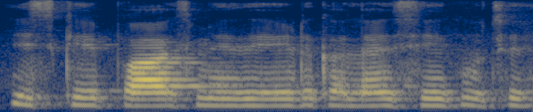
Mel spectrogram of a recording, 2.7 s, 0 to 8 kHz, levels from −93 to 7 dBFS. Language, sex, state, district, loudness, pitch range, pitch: Hindi, female, Rajasthan, Jaipur, -21 LUFS, 180-190 Hz, 180 Hz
